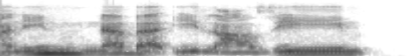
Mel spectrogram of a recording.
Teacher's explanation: হামজাতুল কতঈটা আমরা উচ্চারণ করতেছি, কিন্তু যেই আলিফটা আছে সেটা কিন্তু আমরা উচ্চারণ করতেছি না।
